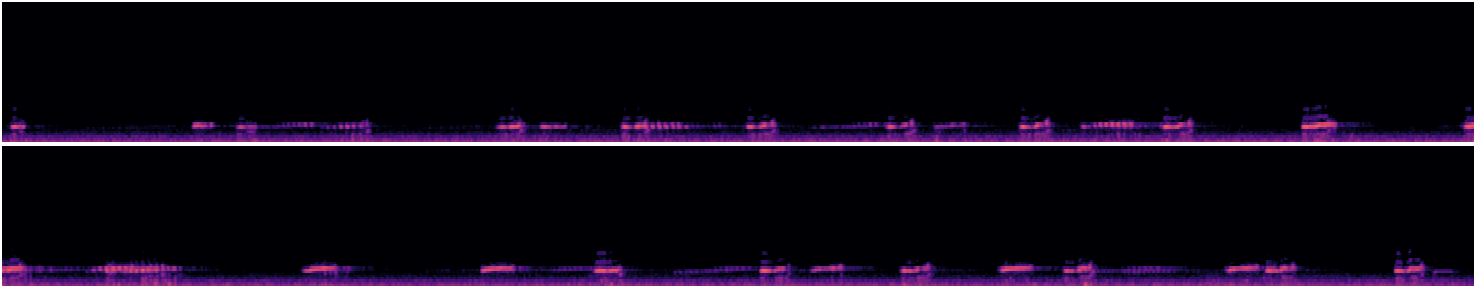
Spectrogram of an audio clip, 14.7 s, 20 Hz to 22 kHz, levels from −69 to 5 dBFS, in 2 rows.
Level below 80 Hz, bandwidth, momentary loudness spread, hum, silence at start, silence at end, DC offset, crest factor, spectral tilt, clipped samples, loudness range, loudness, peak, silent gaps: -68 dBFS; 7.2 kHz; 16 LU; none; 0 s; 0 s; under 0.1%; 18 dB; -4.5 dB/octave; under 0.1%; 4 LU; -31 LUFS; -16 dBFS; none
